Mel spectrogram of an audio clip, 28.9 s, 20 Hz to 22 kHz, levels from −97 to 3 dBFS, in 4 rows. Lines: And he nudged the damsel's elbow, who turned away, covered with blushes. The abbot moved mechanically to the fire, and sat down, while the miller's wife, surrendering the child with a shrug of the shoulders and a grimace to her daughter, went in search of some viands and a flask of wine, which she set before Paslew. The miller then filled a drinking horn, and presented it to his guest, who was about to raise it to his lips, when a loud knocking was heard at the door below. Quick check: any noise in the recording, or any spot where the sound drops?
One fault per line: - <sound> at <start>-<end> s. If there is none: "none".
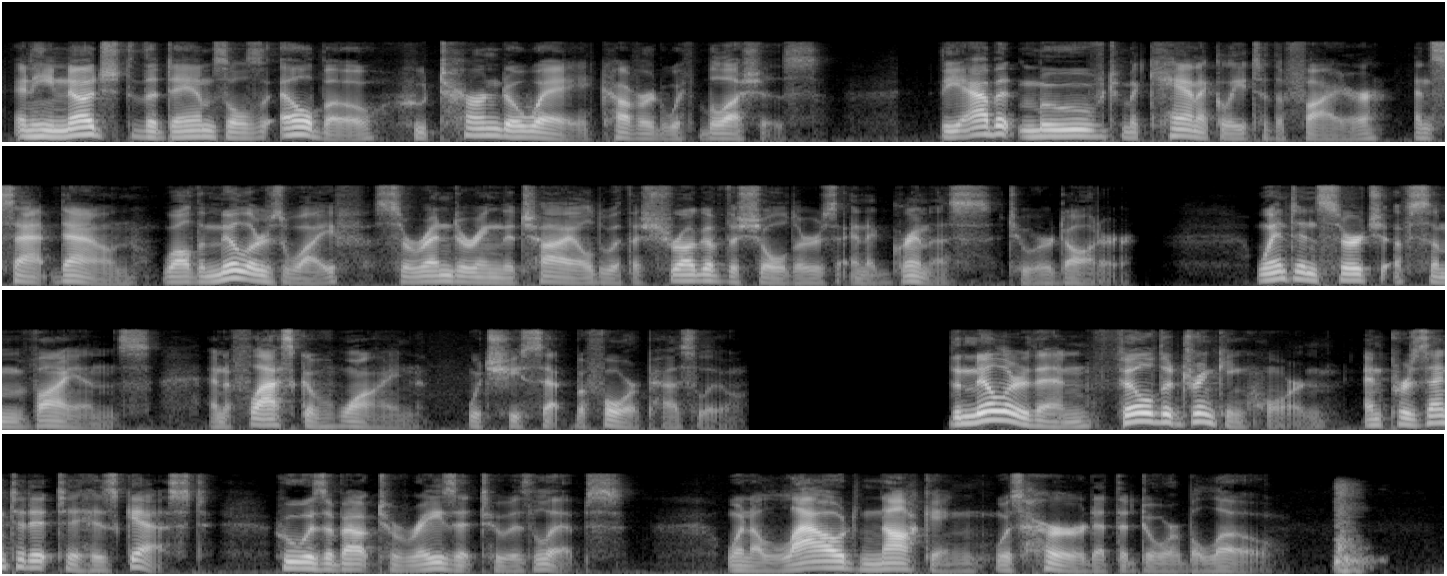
- tap at 28.3-28.6 s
